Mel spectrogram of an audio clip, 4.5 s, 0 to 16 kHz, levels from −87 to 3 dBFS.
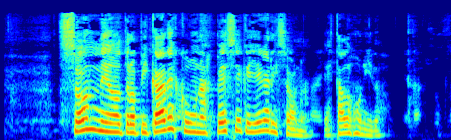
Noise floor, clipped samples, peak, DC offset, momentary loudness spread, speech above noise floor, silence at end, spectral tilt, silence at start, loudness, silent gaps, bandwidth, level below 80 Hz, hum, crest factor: -52 dBFS; under 0.1%; 0 dBFS; under 0.1%; 16 LU; 34 dB; 0.35 s; -4 dB/octave; 0.6 s; -18 LUFS; none; 11.5 kHz; -62 dBFS; none; 20 dB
